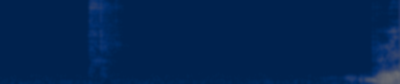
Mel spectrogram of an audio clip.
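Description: A pause in talk, near silence, broken by one brief faint click about half a second in; a man's voice resumes near the end.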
